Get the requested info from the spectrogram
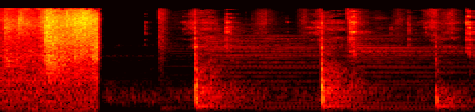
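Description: Cleaver chopping lemongrass on a wooden cutting board: two sharp chops about half a second apart, in the second half.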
